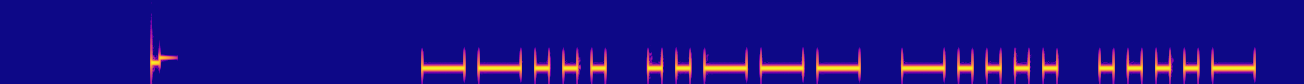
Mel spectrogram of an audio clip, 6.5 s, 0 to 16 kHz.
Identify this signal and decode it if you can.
Morse code, heard as a keyed tone, about 17 wpm, 700 Hz. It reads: 7264
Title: Numbers - 4-Digit 17wpm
